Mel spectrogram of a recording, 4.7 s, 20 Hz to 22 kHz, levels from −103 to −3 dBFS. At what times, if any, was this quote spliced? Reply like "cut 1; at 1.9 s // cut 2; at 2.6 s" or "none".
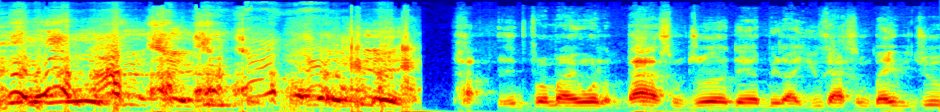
cut 1; at 2.1 s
